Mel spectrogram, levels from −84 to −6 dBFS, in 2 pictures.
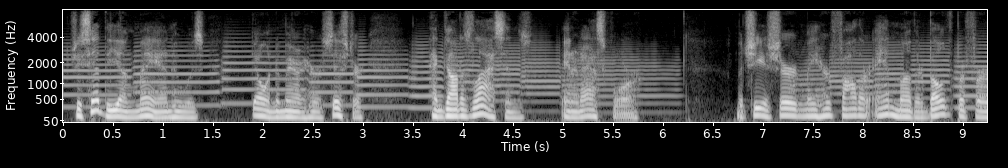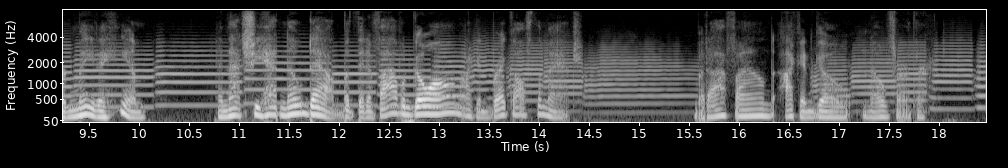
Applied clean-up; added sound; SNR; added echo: none; Trumpet; 10 dB; none.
